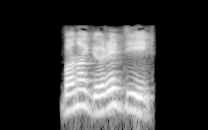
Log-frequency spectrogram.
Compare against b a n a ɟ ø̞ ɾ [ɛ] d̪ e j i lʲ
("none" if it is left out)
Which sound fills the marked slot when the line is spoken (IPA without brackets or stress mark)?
ɛ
